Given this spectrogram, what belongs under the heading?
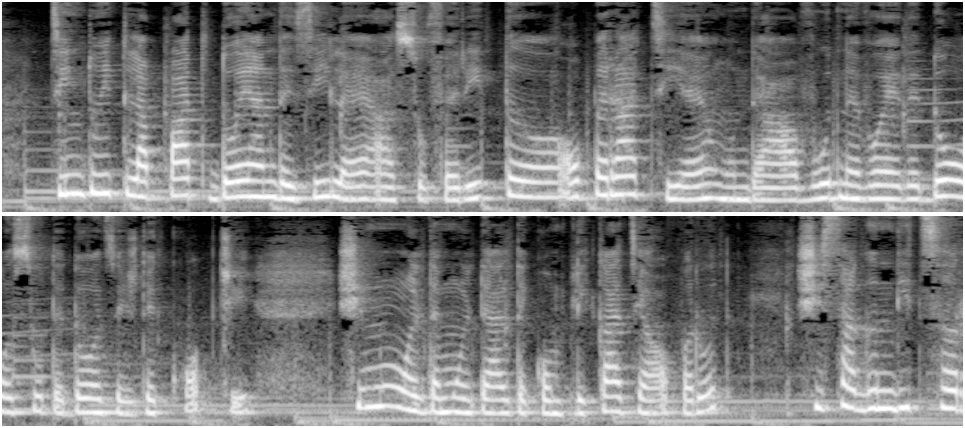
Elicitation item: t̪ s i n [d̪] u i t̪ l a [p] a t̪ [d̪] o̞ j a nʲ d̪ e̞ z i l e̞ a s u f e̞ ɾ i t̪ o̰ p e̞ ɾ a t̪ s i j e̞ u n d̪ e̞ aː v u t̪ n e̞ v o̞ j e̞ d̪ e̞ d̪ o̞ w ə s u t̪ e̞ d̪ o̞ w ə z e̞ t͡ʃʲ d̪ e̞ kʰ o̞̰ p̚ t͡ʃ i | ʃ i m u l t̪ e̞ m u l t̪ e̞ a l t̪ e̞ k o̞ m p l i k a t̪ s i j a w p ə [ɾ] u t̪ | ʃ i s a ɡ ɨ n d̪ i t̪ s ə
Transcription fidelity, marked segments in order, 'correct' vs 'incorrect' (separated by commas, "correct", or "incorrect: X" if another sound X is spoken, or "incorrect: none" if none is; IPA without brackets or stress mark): incorrect: t̪, correct, correct, correct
